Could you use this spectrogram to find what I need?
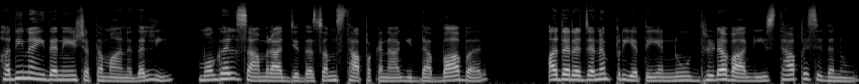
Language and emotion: Kannada, neutral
